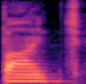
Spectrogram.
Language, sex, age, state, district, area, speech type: Urdu, male, 18-30, Jammu and Kashmir, Srinagar, rural, read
